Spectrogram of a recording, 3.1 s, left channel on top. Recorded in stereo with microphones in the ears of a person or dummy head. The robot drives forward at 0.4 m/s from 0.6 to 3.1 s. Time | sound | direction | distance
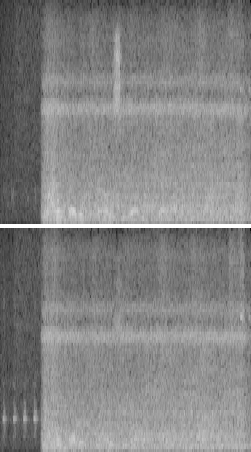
0.7 | a man speaking | 60° left (ahead or behind) | 0.8 m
